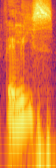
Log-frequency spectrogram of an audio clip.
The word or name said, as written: feliz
